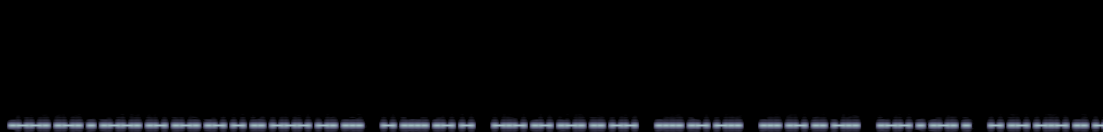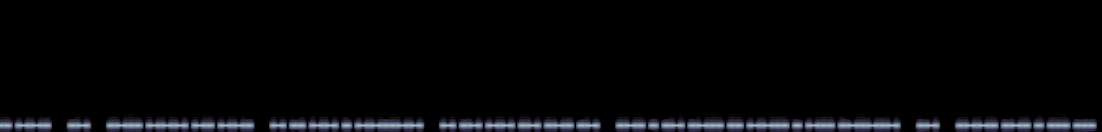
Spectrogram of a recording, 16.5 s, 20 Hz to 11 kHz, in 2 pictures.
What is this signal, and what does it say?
Morse code, heard as a keyed tone, about 50 wpm, 600 Hz. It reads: PREPARATIONS THAT KARIM HAD SAID WERE TAKING A LONG TIME, TAMARA REALIZED. A PRESS
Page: Never 49wpm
